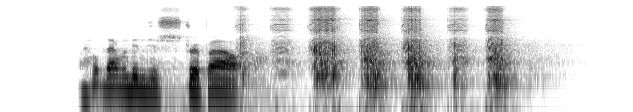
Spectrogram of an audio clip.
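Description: A cordless impact driver rattles in short bursts.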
